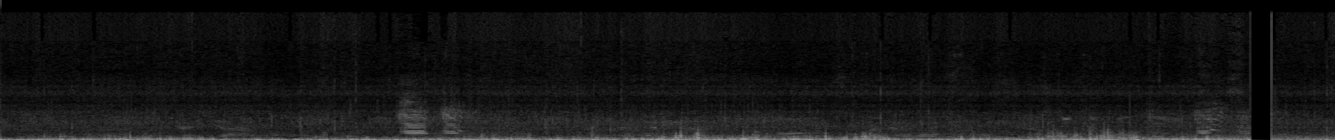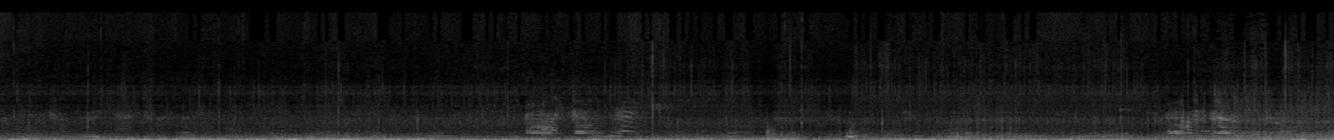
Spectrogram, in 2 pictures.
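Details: A greylag goose that fell behind its flock gives a few loud, nasal honks several seconds apart, partly buried under steady low wind rumble.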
